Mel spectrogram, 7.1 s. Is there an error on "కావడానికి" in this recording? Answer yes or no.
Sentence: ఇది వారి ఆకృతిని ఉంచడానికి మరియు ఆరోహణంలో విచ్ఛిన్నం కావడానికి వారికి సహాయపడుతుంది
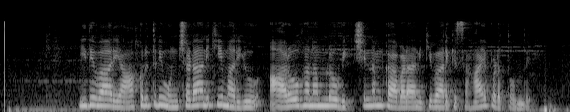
no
